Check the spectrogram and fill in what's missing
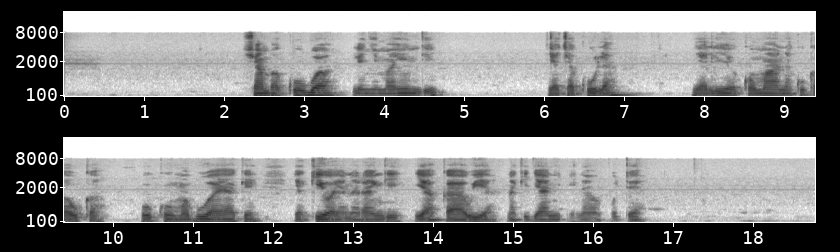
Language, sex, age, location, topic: Swahili, male, 18-24, Dar es Salaam, agriculture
